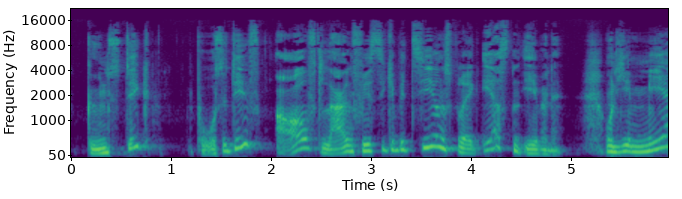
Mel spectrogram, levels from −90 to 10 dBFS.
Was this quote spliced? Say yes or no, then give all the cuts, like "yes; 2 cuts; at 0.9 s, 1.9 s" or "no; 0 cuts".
yes; 2 cuts; at 2.5 s, 4.1 s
